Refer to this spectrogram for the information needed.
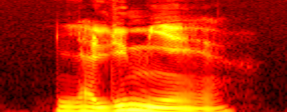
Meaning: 1. light 2. lumen 3. traffic light 4. headlight; headlamp
- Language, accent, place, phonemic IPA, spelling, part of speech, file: French, France, Paris, /ly.mjɛʁ/, lumière, noun, Fr-lumière.ogg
